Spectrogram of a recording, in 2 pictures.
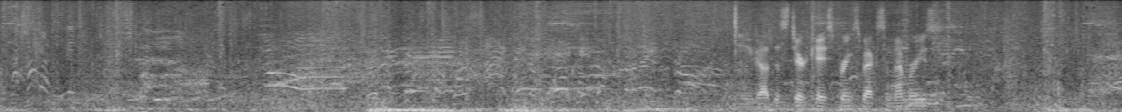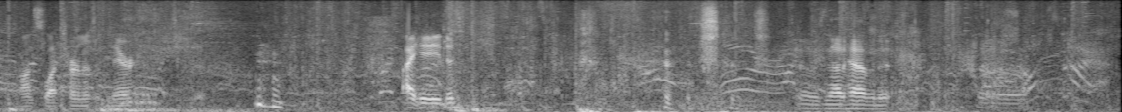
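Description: Blades hack and slash into creatures.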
